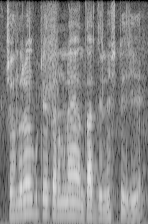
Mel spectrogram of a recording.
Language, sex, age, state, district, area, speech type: Odia, male, 30-45, Odisha, Bargarh, urban, spontaneous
